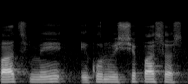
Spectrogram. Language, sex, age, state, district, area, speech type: Marathi, male, 30-45, Maharashtra, Amravati, urban, spontaneous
